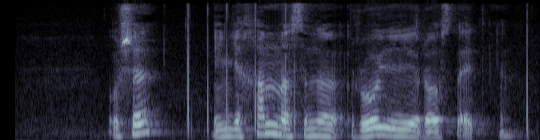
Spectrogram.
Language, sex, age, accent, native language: Uzbek, male, 18-24, Navoiy, Uzbek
